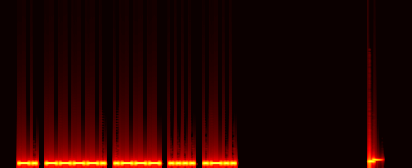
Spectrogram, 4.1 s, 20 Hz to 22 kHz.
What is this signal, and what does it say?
Morse code, heard as a keyed tone, about 36 wpm, 700 Hz. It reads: N9JHL
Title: K1USN SST QSO Practice - 35wpm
